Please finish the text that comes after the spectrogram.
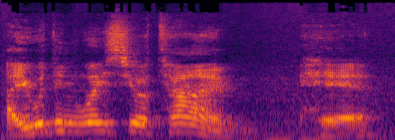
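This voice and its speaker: A man's voice: a little high, big pitch swings, slow pace, pitched above the performer's own voice. A man with a Kurdish accent voicing a harsh, discouraging disembodied voice, calling out dismissively in a novel reading. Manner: shouting, dismissive. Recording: live bar event, faint background noise.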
